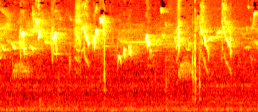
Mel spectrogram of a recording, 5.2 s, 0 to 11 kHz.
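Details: Gray catbird in Lucas County, Ohio, on May 17, 2018, singing a rambling, unbroken run of squeaky, slurred and whistled notes, each phrase different from the last, over a faint low background hum.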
